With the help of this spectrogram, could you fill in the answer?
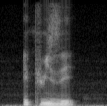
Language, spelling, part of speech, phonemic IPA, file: French, épuiser, verb, /e.pɥi.ze/, Fr-épuiser.ogg
- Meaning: 1. to dry up 2. to squeeze out 3. to exhaust, to wear out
